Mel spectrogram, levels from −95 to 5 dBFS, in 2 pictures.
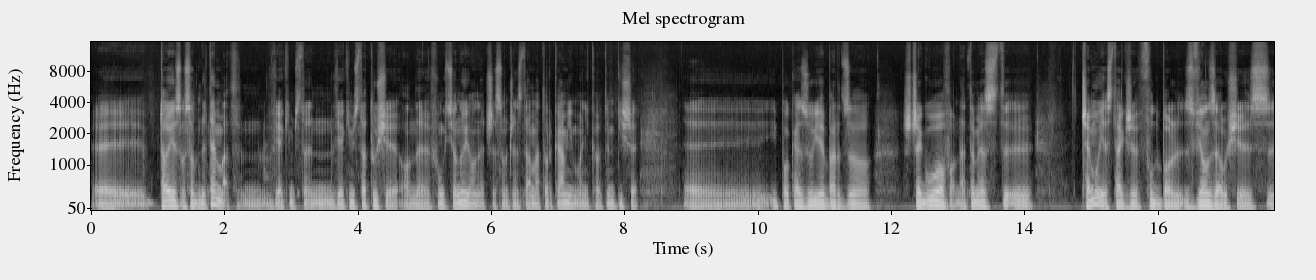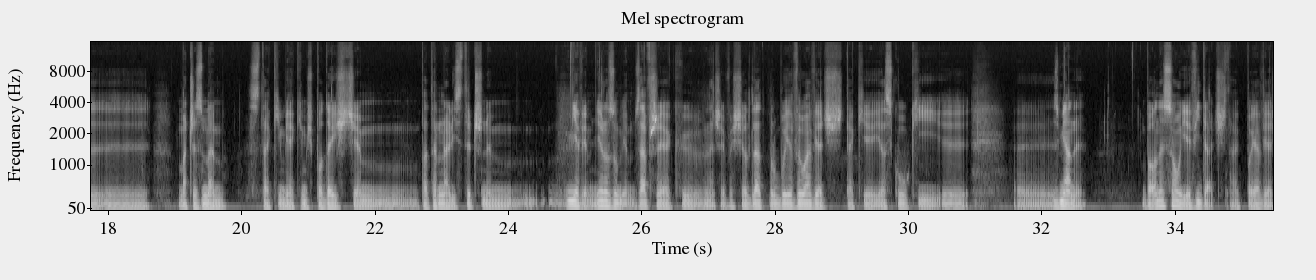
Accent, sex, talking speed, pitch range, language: native, male, 95 wpm, 85-105 Hz, Polish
